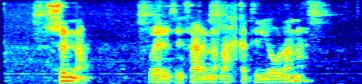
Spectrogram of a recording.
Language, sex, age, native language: Icelandic, male, 60-69, Icelandic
